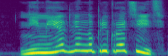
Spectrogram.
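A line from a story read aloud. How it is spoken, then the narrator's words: Policeman yelling. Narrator (Russian): завопил полицейский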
